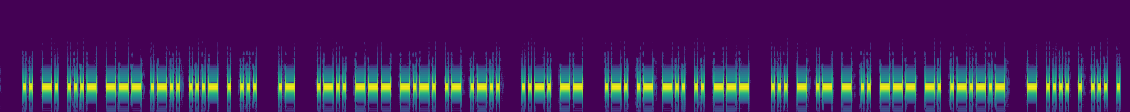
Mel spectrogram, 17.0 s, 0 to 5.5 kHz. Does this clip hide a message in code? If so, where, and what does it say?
Yes: Morse code from 0.3 to 16.8 s, heard as a keyed tone, about 25 wpm, 600 Hz. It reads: INVOLVES A LOCAL FM RADIO STATION. THESE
